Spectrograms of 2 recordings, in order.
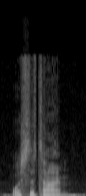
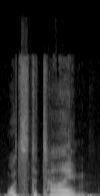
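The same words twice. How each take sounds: First: It is said flat with no word stressed. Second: The word time carries clear stress. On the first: "this was just bland speaking" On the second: "stress and intonation on the word time"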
